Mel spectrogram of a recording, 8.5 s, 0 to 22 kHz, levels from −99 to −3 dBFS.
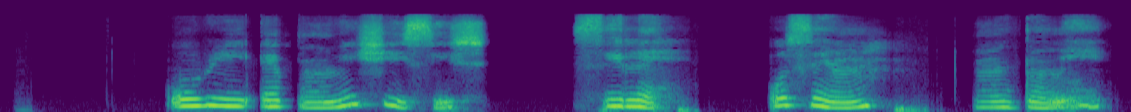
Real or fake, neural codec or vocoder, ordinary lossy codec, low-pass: fake; codec, 32 kHz, 1.9 kbps, SNAC; AAC, 32 kbps; 14.4 kHz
